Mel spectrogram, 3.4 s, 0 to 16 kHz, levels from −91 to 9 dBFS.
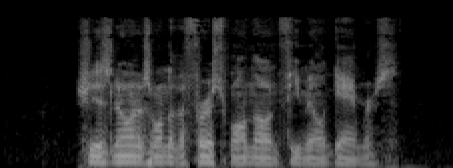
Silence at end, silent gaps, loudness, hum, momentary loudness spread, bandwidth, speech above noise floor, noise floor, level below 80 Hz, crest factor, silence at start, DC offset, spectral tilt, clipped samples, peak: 0.45 s; none; -35 LUFS; none; 8 LU; 11.5 kHz; 43 dB; -78 dBFS; -48 dBFS; 20 dB; 0.6 s; under 0.1%; -4.5 dB/octave; under 0.1%; -18 dBFS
